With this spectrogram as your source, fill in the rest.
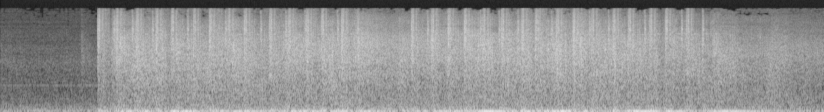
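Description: A cannon fires in a rapid burst.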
